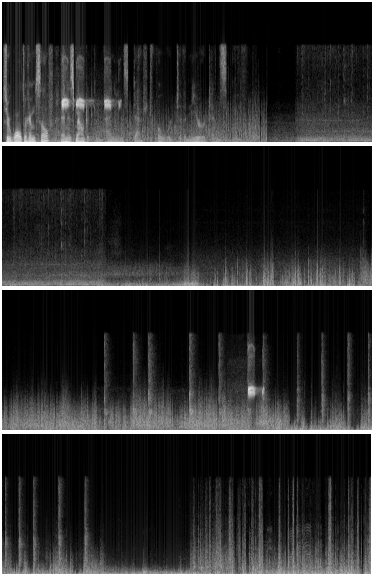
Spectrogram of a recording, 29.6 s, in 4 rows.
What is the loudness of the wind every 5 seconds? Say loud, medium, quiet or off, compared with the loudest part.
medium, medium, medium, loud, loud, loud.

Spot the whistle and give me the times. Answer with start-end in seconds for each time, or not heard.
0.8-2.4, 19.3-20.1.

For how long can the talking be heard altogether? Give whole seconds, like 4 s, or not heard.
5 s.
